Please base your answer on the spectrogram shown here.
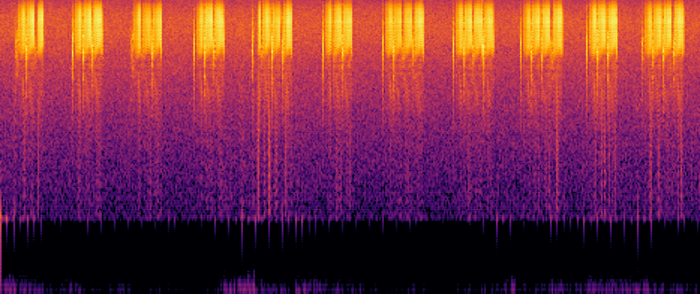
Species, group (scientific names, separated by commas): Ephippigerida areolaria, Orthoptera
